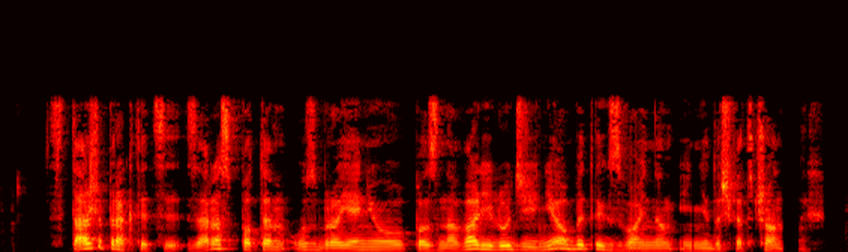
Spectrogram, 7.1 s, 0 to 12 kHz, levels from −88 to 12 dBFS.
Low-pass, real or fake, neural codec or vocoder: 7.2 kHz; real; none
